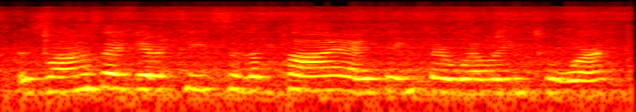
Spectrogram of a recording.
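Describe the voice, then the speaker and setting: With an American accent and a high pitch, a woman talks at a moderate pace amid audible room echo and noticeable background noise. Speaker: cat groomer. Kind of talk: live stream tutorial with chat. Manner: casual, conversational.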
